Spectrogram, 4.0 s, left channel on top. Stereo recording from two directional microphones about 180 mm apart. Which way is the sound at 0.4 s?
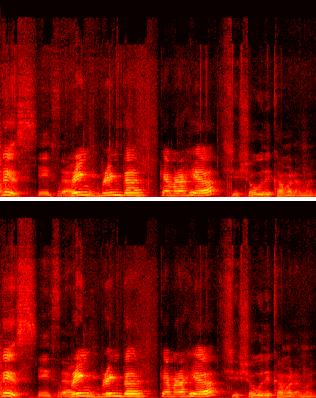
15° right (ahead or behind).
